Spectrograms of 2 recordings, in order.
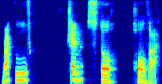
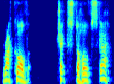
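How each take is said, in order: First: The second name ends with a plain 'wa' syllable. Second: The second name ends with an extra 'ska' syllable. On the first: The speaker calls it right. "We're going to try that again" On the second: The speaker calls it wrong. "No, that's the wrong pronunciation"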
